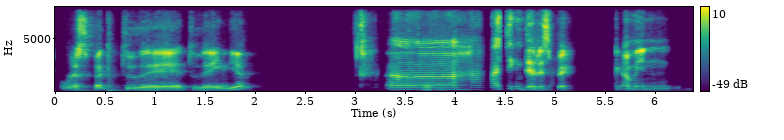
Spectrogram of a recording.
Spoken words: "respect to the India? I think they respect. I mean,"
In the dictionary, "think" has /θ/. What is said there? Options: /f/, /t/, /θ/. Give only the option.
/t/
